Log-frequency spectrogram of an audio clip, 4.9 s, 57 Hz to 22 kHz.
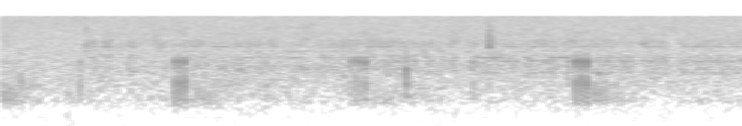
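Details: Pet cat purring indoors, recorded in February 2014: a soft, steady low rumble throughout with faint pulsing, plus a few brief clicks and small bumps.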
